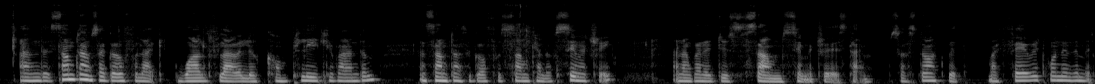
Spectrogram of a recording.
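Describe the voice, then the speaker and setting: Somewhat breathy and fairly low-pitched, a woman speaks at a fairly quick pace with ordinary pitch variation. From Sweden. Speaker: craft tutor. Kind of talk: tutorial.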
